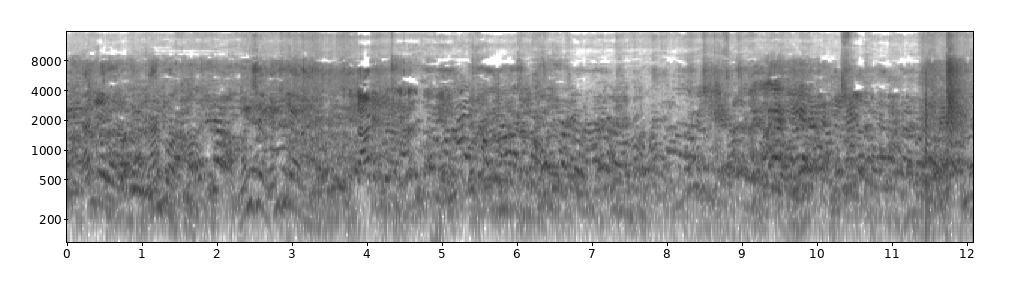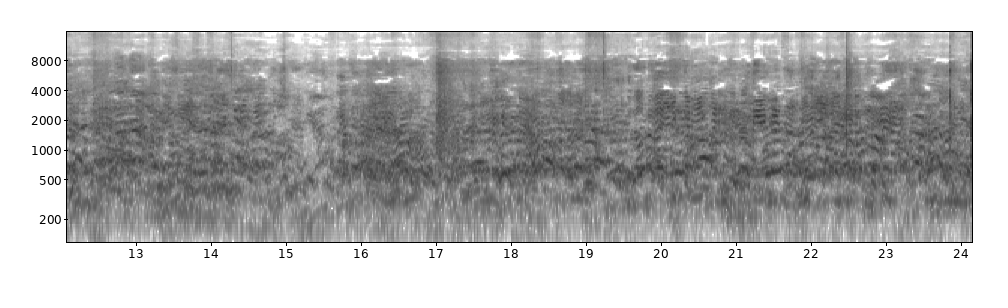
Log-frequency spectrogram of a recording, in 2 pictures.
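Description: A crowd of men shouts and talks excitedly close by.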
